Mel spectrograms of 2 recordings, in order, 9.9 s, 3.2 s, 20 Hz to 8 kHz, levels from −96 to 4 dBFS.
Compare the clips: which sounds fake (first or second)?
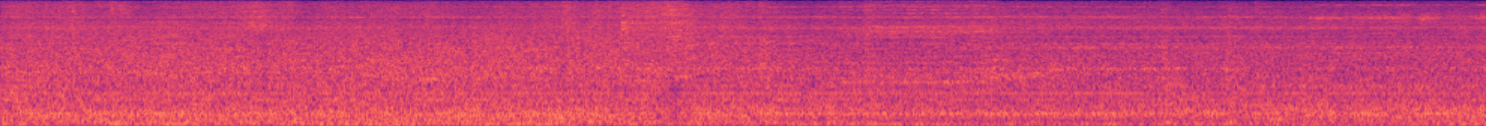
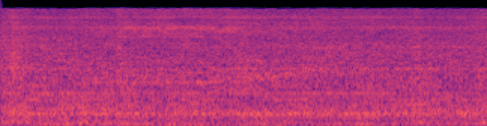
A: second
